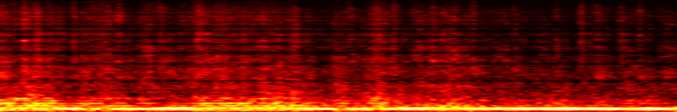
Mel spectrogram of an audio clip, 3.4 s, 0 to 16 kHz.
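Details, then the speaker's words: 1934 Dodge hotrod with a 1953 Ford flathead V8, 5-speed manual and 4.11 gears, clutch just freed, moved slowly with no brakes: deep steady even rumble, no stumbles or knocks, no smoke puff this time; normal running. "That thing sounds good, don't it? Didn't have a big puff of smoke out of it this time either, did it?"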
